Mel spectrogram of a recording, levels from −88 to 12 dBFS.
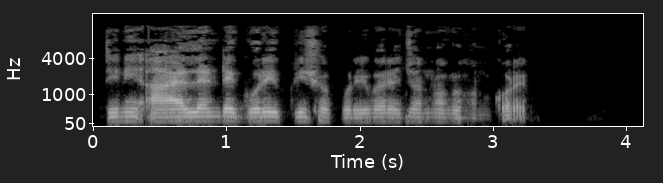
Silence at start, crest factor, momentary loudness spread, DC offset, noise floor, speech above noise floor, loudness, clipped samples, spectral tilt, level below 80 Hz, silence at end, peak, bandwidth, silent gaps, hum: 0.1 s; 22 dB; 14 LU; under 0.1%; -83 dBFS; 59 dB; -24 LUFS; under 0.1%; -4 dB/octave; -68 dBFS; 0.9 s; -4 dBFS; 11.5 kHz; none; none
